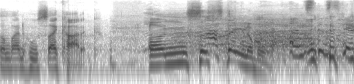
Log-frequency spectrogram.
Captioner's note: laughter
